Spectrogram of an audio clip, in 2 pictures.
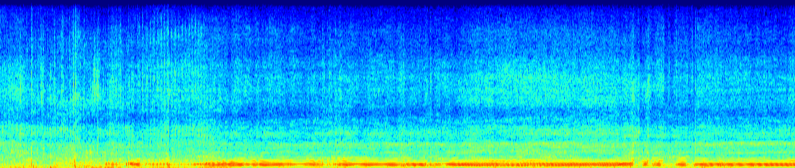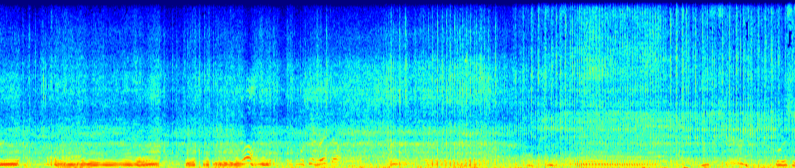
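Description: Dirt bike engine running under load, its pitch rising and falling in quick waves with the throttle, strongest in the first half and easing off later.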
